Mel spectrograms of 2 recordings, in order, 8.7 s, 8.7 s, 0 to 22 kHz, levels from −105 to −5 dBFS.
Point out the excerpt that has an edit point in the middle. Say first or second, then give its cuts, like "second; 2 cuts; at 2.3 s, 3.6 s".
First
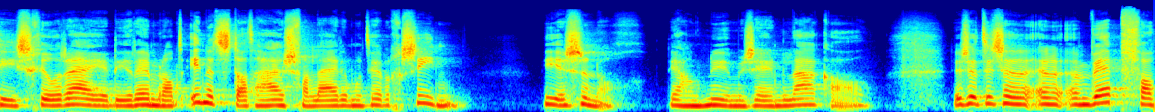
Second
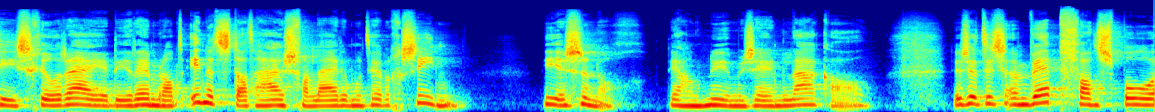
second; 1 cut; at 7.5 s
